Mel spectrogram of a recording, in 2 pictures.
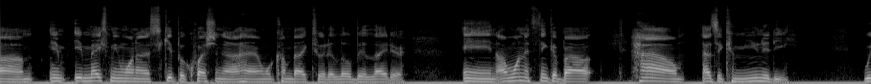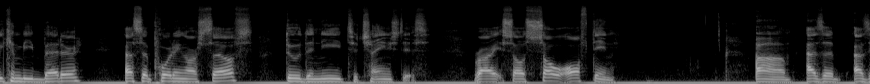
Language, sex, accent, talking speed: English, male, American, 185 wpm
